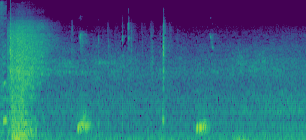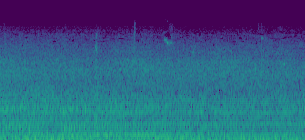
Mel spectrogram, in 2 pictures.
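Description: A bird cooing twice, two short low coos about two seconds apart, over a steady faint hiss. A brief loud noisy burst comes at the very start.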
